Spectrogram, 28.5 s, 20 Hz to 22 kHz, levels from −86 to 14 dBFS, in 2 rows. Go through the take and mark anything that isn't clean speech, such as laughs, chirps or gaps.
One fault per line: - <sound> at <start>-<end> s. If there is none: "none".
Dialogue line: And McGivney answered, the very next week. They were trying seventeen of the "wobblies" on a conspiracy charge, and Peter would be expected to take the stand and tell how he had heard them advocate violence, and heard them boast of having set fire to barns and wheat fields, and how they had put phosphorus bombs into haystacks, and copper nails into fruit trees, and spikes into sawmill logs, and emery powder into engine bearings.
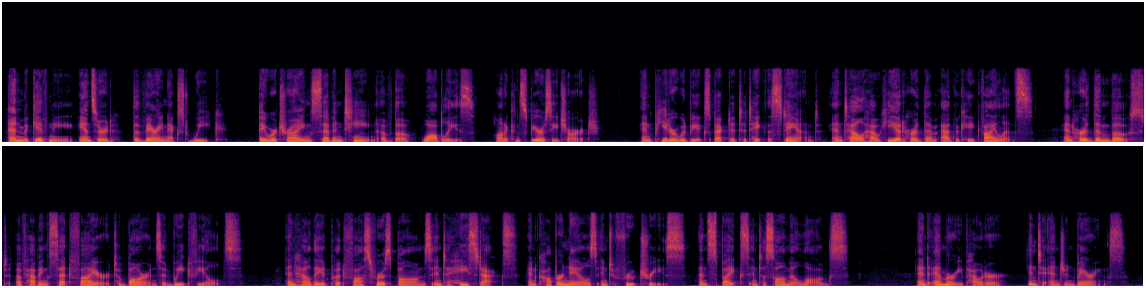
none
